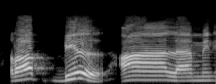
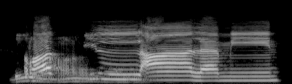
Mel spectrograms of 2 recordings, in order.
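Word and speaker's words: رَبِّ الْعَالَمِينَ: Bilnya tekan dulu Pak ya. Jangan langsung dinaikin. Jangan langsung dioper ke huruf A-nya langsung. Seperti ini contohnya. Rabbil Alamin. Itu kaget. Rabbil Alamin. Itu kaget Pak ya. Tapi harus ditekan bilnya. Disempurnakan. Rabbil Alamin.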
